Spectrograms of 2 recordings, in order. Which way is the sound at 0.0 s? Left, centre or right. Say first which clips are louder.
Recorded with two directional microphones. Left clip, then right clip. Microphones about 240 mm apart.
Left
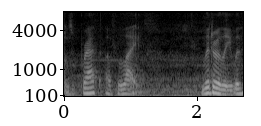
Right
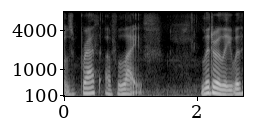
Right 11 dB; right.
